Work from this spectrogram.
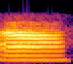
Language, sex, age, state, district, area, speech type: Malayalam, female, 18-30, Kerala, Malappuram, rural, conversation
